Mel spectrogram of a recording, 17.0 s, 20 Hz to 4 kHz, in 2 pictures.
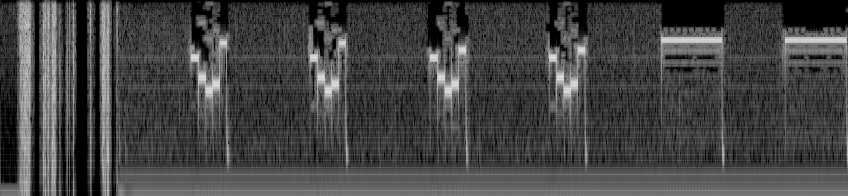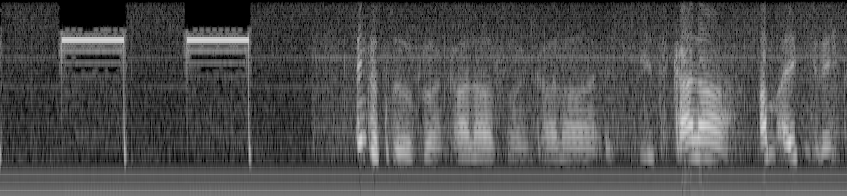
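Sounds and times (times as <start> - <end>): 
steady hum: 0.0 - 16.9
electronic radio alarm alert tones for smoke: 1.9 - 2.3, 3.1 - 3.6, 4.3 - 4.7, 5.5 - 5.9, 6.6 - 9.8, 10.4 - 11.1
speech: 13.0 - 16.9.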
